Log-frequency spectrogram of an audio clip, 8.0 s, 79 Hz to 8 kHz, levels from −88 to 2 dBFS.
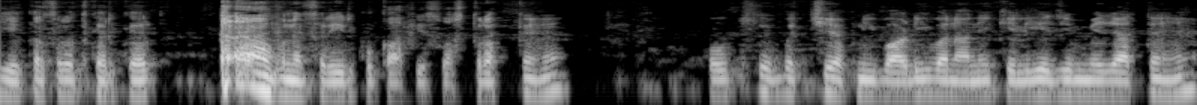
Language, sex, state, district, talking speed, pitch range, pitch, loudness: Hindi, male, Uttar Pradesh, Gorakhpur, 165 wpm, 115-130 Hz, 120 Hz, -21 LUFS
